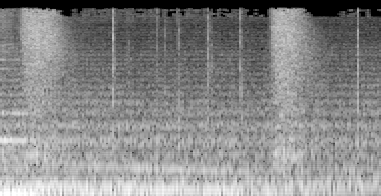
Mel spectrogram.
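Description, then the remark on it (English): An alarm sound effect going off as a code is typed in: two loud, hissing blasts about a second and a half apart over a steady low mechanical hum and a faint sustained tone, with no talking. “As you're typing it in, trying not to mess it up, there's like an alarm, like a...”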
